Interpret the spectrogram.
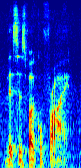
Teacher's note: It sounds very low in pitch and a little bit constricted. The vocal folds are actually working very thickly and floppily and not connecting properly and making very strange sound.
